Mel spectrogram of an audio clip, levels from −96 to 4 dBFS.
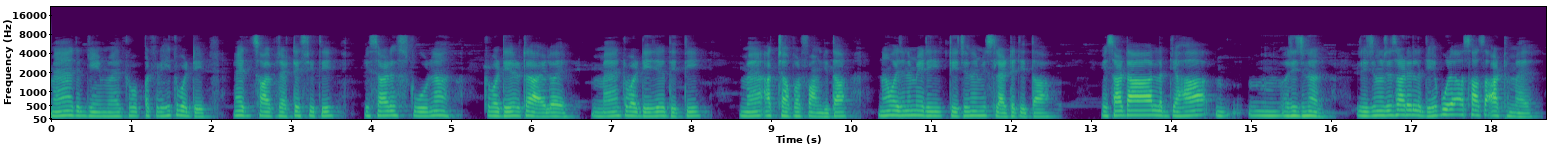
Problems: background sounds at intervals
